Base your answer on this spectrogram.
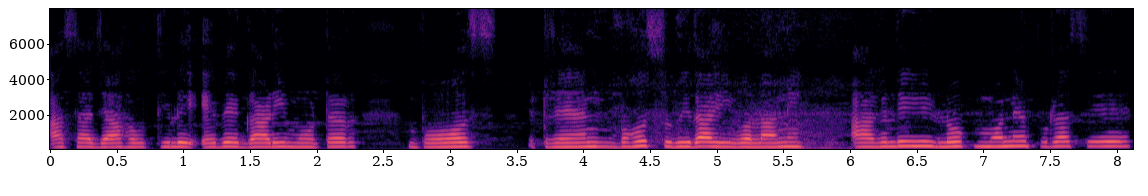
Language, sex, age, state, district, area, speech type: Odia, female, 45-60, Odisha, Kalahandi, rural, spontaneous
